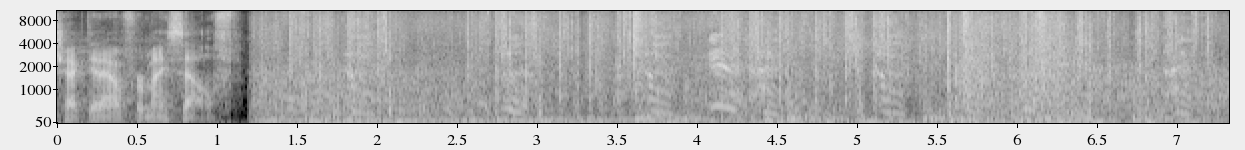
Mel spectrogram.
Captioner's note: gunshots popping; PC grunting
